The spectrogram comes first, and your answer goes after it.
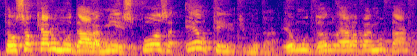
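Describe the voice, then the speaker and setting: A man's voice: high voice, animated, fast, darkish tone, soft background music. A man, a hypnotherapist guest in a radio studio, eagerly explaining his ideas with everyday examples. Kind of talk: radio interview.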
